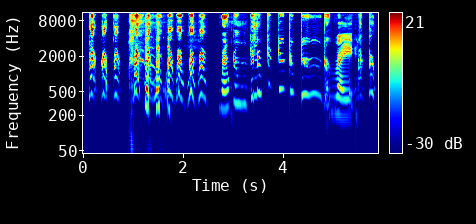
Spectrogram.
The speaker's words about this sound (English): the lengths of making a fucking song with a barking dog in it. Are you kidding?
